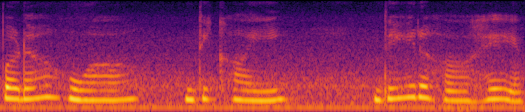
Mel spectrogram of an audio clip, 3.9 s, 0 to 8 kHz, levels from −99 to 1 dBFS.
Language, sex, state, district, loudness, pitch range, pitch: Hindi, male, Punjab, Kapurthala, -19 LUFS, 220-250 Hz, 240 Hz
